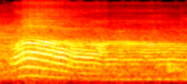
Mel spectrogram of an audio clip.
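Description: A woman yawning aloud behind her hand, the yawn sliding up and then down in pitch and drawn out into a long held note; she has just said how sleepy she is.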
